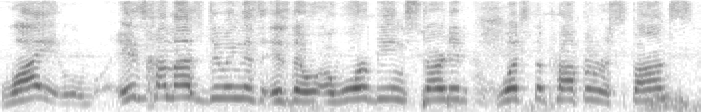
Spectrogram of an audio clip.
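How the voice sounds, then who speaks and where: A man moderates a casual roundtable, throwing out quick questions in an enthusiastic, joking way. His voice sits very high for a man. Faint noise hums behind him. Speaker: host, moderator.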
